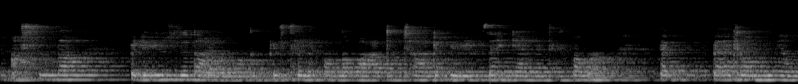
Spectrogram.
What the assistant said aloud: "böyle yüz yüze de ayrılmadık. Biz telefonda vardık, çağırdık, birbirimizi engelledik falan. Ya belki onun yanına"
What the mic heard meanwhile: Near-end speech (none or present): none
